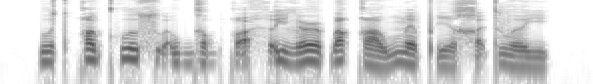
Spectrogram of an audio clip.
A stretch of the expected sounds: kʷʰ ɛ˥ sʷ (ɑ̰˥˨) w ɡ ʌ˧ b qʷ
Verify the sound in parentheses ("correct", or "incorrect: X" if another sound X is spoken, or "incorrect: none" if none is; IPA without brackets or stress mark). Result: incorrect: ɑ̰˧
